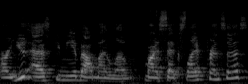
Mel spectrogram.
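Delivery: ordinary talk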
